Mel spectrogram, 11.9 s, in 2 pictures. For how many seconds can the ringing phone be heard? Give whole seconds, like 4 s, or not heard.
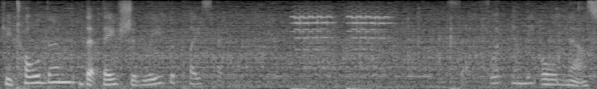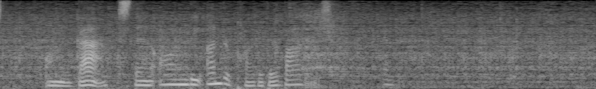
2 s.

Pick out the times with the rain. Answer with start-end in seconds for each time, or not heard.
0.0-11.8.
